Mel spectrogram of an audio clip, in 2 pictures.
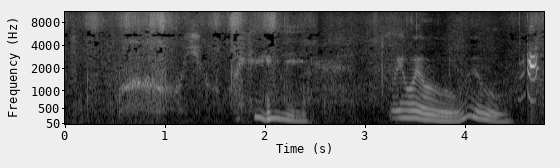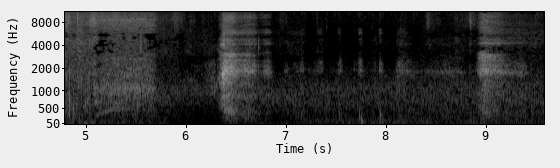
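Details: Black cat telling a human to back off, a drawn-out, wavering, harmonic yowl rising and falling after a shorter downward call, with a person's voice and brief knocks around it.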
